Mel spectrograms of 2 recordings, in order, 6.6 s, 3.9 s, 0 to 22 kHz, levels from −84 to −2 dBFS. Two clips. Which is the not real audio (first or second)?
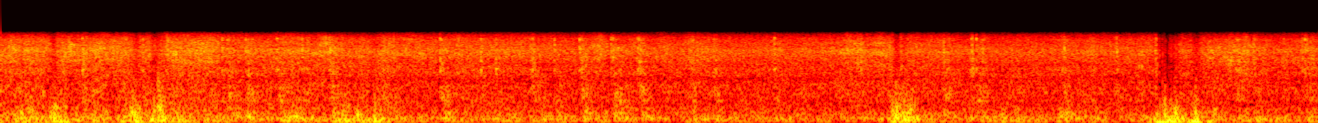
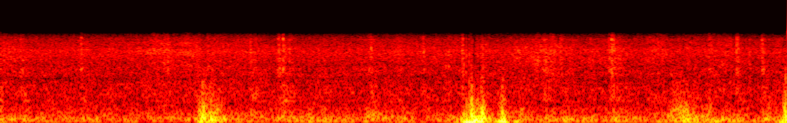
second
